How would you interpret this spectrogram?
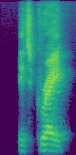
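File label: Voice Acting, Spanish, male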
